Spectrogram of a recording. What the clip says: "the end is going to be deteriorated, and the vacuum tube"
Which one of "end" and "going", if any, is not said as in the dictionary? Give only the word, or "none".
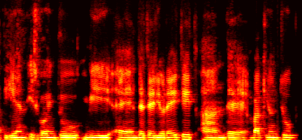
none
